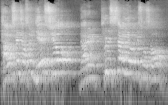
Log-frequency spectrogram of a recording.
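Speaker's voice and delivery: high, loud, desperate crying out.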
